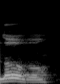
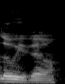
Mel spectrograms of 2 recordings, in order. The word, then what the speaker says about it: Louisville: From Louisville, not Louisville. I heard somebody say Louisville the other day in an interview, and I almost threw the fuck up. I'm like, nope, that's not how you say it.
